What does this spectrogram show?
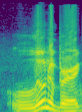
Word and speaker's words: Lunneborg: Luneberg is spelled Lunneborg, but as a professional broadcaster, you got to check in and see how those names are pronounced.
